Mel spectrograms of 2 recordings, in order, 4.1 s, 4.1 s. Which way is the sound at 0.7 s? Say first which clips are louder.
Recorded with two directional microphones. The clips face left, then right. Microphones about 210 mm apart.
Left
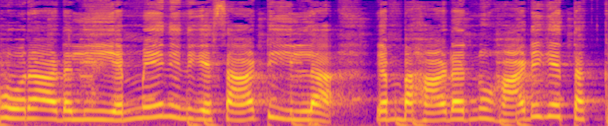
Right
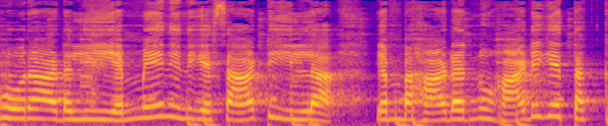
Left 3 dB; 45° left (ahead or behind).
